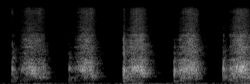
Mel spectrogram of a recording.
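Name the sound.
filing a guitar fret with a fine rasp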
